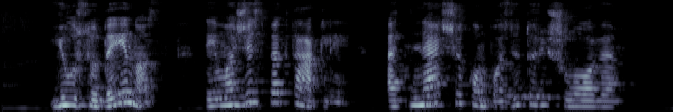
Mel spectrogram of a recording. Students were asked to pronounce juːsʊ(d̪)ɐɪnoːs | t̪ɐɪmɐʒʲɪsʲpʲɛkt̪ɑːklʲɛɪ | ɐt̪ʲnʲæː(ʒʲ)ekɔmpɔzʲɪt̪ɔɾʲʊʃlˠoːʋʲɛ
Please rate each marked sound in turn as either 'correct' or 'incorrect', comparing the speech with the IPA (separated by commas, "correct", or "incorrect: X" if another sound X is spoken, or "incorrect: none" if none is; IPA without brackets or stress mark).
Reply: correct, incorrect: ʃʲ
